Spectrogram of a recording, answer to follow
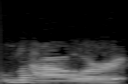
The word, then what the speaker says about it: Lauer: you for saying Rondon our rhymes with flower because I used to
